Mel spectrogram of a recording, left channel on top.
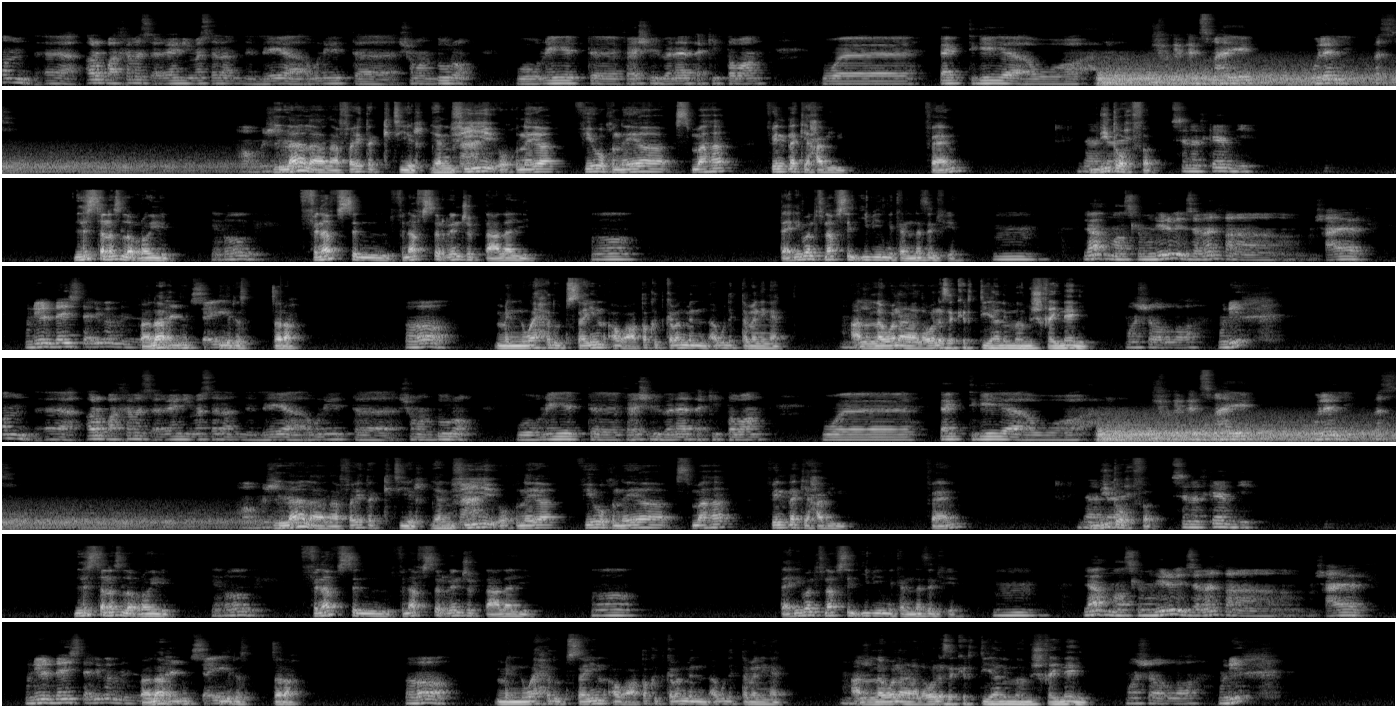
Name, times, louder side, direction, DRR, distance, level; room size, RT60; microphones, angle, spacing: voice 1, 0.0-4.7 5.1-7.9 8.2-12.5 13.1-14.0 16.3-16.9 18.3-18.8 24.7-25.2 25.6-26.4 30.0-30.5 33.8-34.2 37.8-38.3 38.7-41.5 42.0-44.1 45.8-46.3 50.2-50.5 53.1-54.6, equal, 25° left, 3.0 m, -28 dB
sound 1, 10.9-17.2, right 1 dB, 15° right, 0.5 m, -29 dB
voice 2, 16.6-19.5 19.7-21.2 21.6-22.4 23.2-23.5 24.8-25.5 28.6-29.6 30.9-33.2 35.7-37.5 43.2-43.7 44.0-44.3 44.5-44.8 46.7-49.6 50.3-52.7, left 2 dB, 55° left, 0.9 m, -21 dB
7.4 x 6.9 x 2.6 m
head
